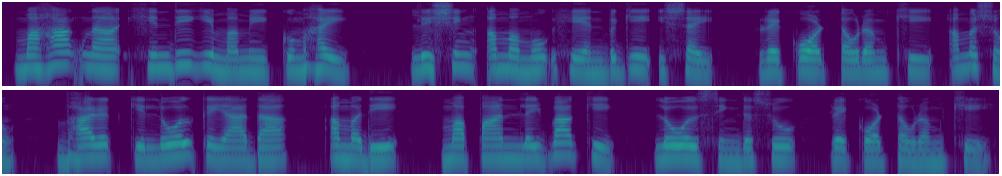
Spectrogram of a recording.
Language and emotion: Manipuri, neutral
